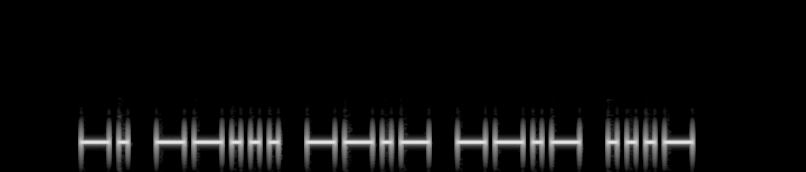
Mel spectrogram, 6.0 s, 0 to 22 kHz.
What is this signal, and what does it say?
Morse code, heard as a keyed tone, about 17 wpm, 700 Hz. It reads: N7QQV
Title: USA Call Signs - 5 Characters - 2x Character Spacing - 17wpm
